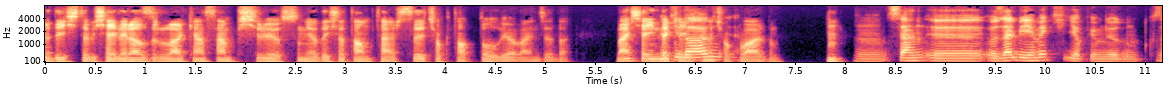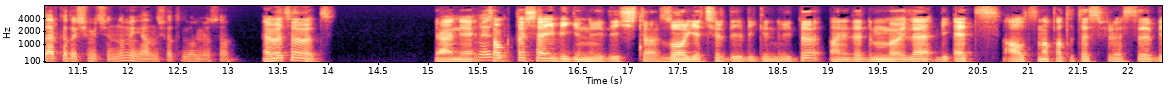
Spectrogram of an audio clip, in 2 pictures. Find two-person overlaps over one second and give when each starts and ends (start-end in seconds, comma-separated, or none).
none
